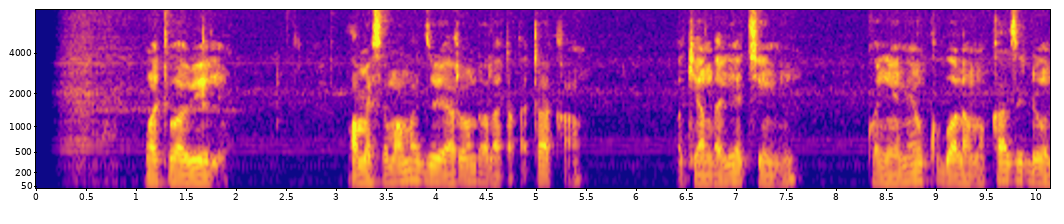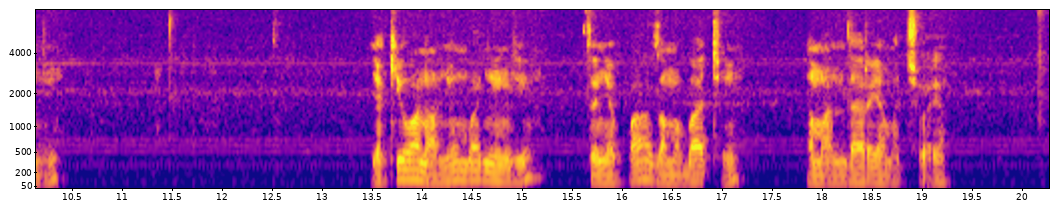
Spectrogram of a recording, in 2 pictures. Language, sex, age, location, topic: Swahili, male, 25-35, Nairobi, health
